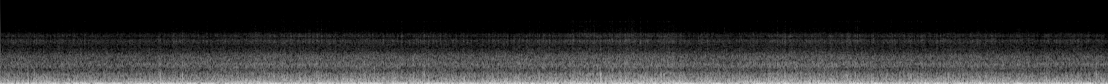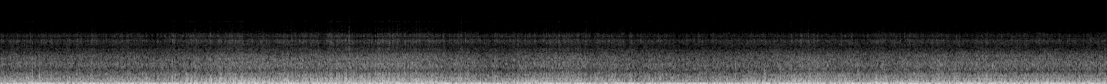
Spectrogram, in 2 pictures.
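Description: Ride sound of a 2021 Honda Rebel 1100 DCT, its 1084 cc parallel-twin engine running steadily at road speed, mixed with wind rushing over the helmet-mounted microphone.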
